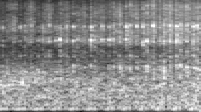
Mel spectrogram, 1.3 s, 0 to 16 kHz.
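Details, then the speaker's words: Supercharged Mercedes G55 AMG, bought with a blown engine and smoking, just off the trailer: rough, uneven idle with a lumpy low beat and a missing pulse in the rhythm, one cylinder dead. "i like it so far it sounds kind of bad it made it it sounds really bad"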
